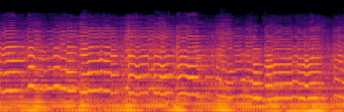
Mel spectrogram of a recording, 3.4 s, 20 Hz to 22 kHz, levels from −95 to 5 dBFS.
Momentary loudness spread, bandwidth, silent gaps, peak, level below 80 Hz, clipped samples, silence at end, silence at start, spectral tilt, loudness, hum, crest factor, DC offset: 2 LU; 11 kHz; none; -2 dBFS; -26 dBFS; under 0.1%; 0 s; 0 s; -5 dB/octave; -13 LUFS; none; 12 dB; under 0.1%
